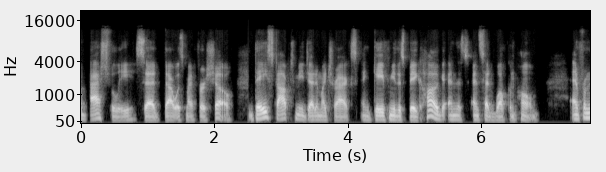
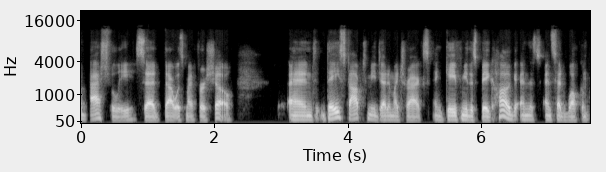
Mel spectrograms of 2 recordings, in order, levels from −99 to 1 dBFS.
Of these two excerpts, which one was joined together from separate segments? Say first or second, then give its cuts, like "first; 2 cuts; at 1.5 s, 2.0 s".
first; 1 cut; at 2.5 s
